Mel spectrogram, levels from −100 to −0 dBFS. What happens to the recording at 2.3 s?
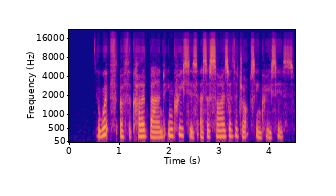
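At 2.3 s the speech sounds rough and grainy, with a noisy, gritty texture in place of clean tones, and this continues through the whole clip. The likely cause is Opus compression in its music mode, which at a rate that fits about 24 kbps fills under-funded bands with noise.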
